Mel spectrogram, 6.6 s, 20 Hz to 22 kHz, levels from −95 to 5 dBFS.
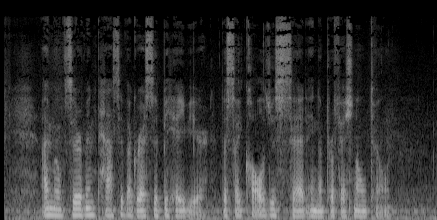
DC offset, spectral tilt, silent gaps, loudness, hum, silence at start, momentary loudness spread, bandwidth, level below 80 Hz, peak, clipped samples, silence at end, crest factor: under 0.1%; -5.5 dB/octave; none; -30 LUFS; none; 0.05 s; 15 LU; 16 kHz; -48 dBFS; -12 dBFS; under 0.1%; 0 s; 18 dB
